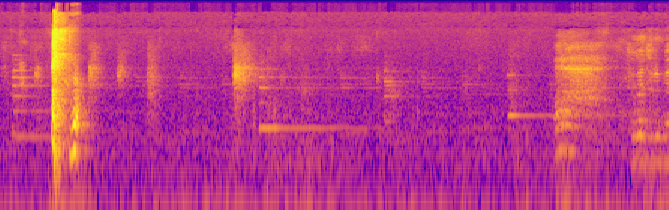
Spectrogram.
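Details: One-month-old baby sneezing: one sharp, high infant sneeze near the start, then soft breathy sounds and faint room noise; normal newborn sneeze.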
